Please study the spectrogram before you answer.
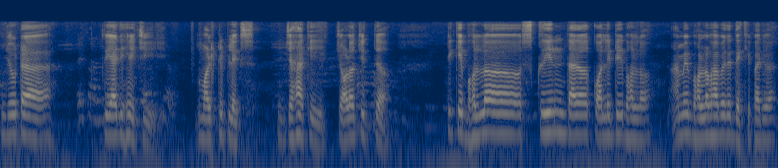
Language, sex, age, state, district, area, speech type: Odia, male, 30-45, Odisha, Cuttack, urban, spontaneous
